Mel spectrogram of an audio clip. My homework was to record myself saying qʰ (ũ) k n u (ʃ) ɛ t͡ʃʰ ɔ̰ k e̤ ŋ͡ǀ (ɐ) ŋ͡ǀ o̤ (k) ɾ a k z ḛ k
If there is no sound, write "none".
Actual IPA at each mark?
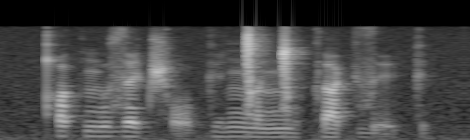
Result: u, z, ɐ, k

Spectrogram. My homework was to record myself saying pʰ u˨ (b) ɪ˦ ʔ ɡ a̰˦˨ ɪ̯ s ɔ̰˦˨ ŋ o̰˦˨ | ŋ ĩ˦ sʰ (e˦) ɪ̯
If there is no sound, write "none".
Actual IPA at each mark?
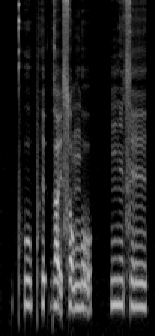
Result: pʰ, e˦

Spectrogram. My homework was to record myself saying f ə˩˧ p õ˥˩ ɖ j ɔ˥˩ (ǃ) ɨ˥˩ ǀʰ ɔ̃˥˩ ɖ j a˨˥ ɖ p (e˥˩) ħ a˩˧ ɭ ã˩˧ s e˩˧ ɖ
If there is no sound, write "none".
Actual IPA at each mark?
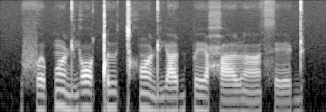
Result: ǃ, e˥˩

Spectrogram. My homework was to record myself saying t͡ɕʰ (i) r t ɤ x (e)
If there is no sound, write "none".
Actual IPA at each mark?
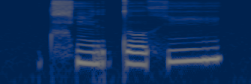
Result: ĩ, i

